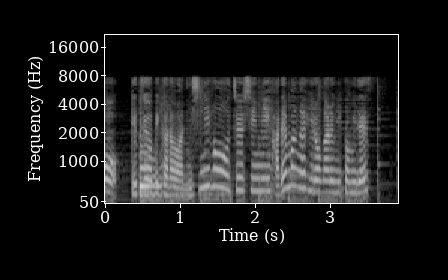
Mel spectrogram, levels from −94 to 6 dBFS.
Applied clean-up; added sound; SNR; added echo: neural mask model RNNoise.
